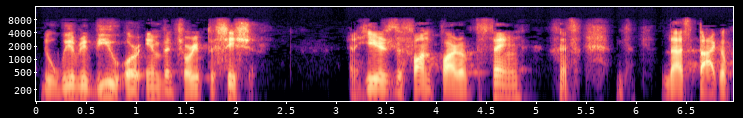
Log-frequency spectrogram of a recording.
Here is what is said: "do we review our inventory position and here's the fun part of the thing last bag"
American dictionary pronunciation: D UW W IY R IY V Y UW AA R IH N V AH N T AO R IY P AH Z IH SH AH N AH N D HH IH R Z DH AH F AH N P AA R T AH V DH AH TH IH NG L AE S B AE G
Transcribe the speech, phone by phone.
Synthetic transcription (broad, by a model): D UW W IY R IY V Y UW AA R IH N V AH N T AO R IY P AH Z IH SH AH N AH N HH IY R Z DH AH F AH N P AA R T AH V DH AH TH IH NG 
